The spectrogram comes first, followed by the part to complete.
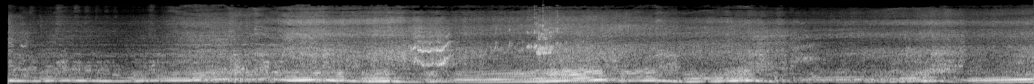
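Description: Nissan 180SX drifting on wet tarmac: the engine revs up and down under repeated throttle blips, rising and falling about once a second, over continuous tyre noise. Two short tyre squeals come near the middle.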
